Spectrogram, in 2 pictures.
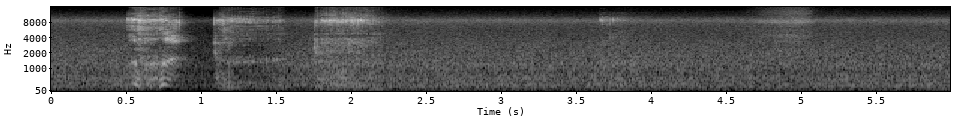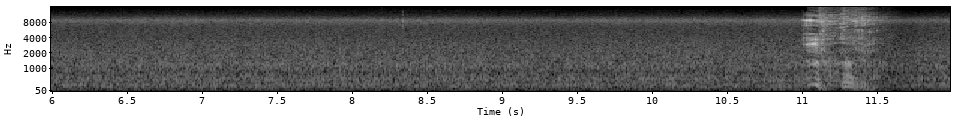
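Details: Person coughing: a burst of three quick coughs, then a fourth later, over steady traffic noise; cough.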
